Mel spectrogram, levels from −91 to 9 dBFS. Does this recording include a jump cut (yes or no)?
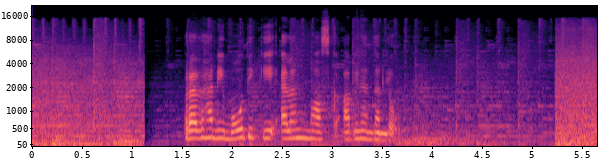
yes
